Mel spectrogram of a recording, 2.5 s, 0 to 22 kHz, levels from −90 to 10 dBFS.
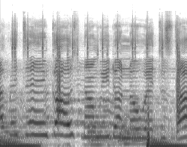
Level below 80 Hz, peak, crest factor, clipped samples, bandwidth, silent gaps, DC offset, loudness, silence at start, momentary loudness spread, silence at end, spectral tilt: -20 dBFS; 0 dBFS; 16 dB; under 0.1%; 13 kHz; none; under 0.1%; -17 LUFS; 0 s; 4 LU; 0 s; -4 dB/octave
